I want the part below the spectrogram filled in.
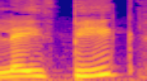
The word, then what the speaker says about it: Leipzig: Lo he dicho bien, Leipzig. – Leipzig. – Leipzig. Leipzig. – Bueno, Leipzig. Si lo dices tú, Leipzig. – Que termina en G.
